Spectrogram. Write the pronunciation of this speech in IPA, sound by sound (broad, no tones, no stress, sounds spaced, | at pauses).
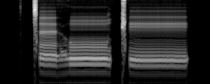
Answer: ǀ æ̃ ɦ õː ǁ ẽː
